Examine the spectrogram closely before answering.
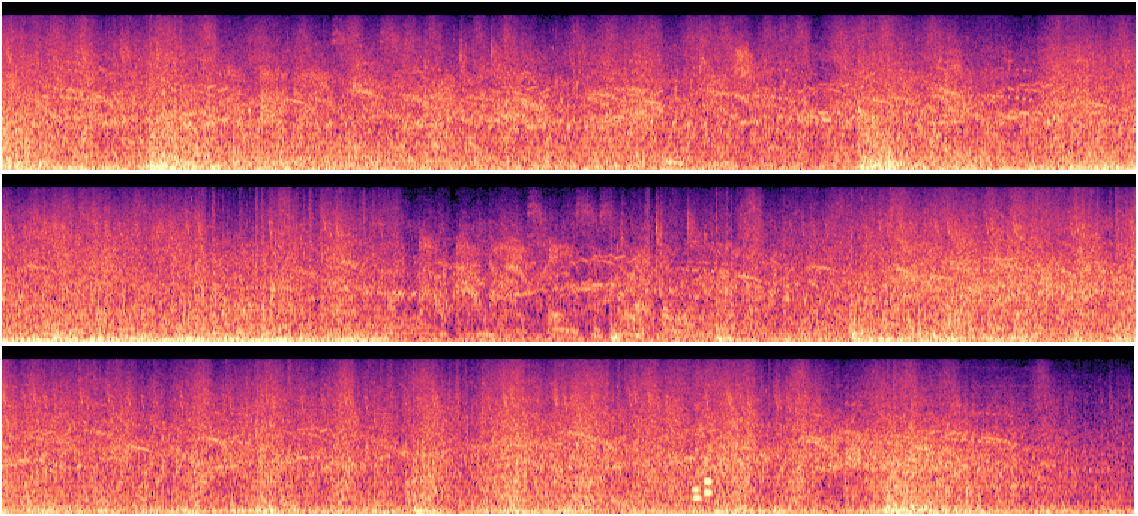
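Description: Game battle sounds of clashing creatures and bursts of fire play steadily.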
